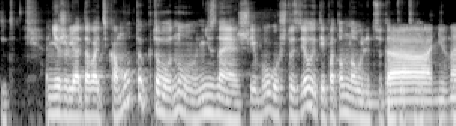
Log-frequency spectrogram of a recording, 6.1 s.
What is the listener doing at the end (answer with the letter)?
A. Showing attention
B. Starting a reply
B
